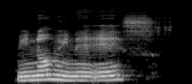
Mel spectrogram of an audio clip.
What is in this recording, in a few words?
my name is, interlingua; Mi nomine es ...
